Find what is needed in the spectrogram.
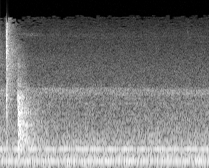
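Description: Gas stove burner's spark igniter giving its last click or two at the very start, then a steady low hum with a faint hiss.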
